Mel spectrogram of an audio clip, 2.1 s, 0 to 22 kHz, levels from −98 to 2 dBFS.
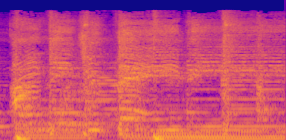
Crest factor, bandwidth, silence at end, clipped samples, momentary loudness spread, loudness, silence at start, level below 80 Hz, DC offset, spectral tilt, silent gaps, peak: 16 dB; 16.5 kHz; 0 s; under 0.1%; 3 LU; -17 LUFS; 0 s; -28 dBFS; 0.3%; -2.5 dB/octave; none; -2 dBFS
